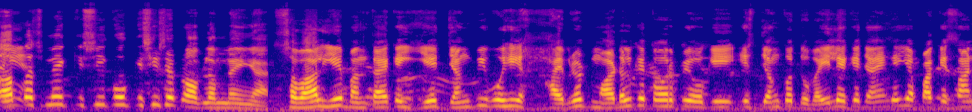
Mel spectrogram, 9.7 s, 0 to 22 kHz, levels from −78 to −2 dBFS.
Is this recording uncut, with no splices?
no; 1 cut; at 2.7 s

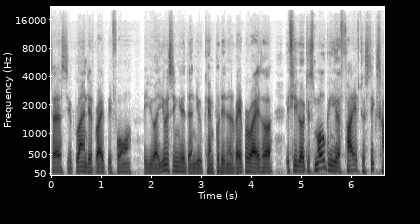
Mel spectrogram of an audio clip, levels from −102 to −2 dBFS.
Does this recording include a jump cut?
yes; 2 cuts; at 1.9 s, 4.7 s

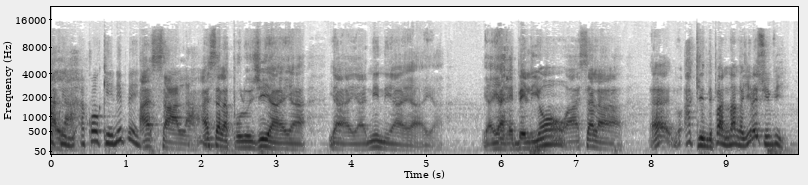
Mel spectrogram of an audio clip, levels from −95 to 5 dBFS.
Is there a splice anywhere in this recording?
no; 0 cuts

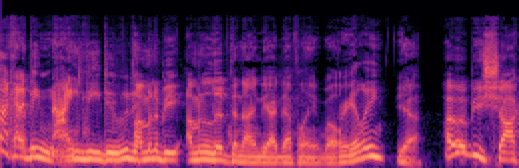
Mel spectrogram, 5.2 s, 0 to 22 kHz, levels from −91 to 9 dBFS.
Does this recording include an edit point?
yes; 2 cuts; at 3.4 s, 4.3 s

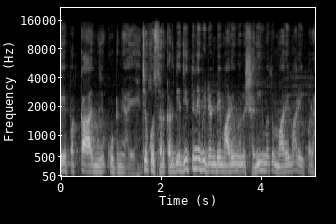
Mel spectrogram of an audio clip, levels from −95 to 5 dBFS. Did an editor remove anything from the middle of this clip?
yes; 1 cut; at 1.6 s

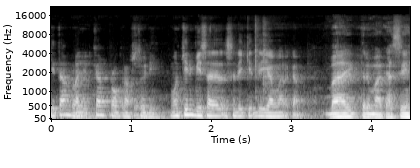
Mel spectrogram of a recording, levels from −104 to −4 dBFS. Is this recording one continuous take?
yes; 0 cuts

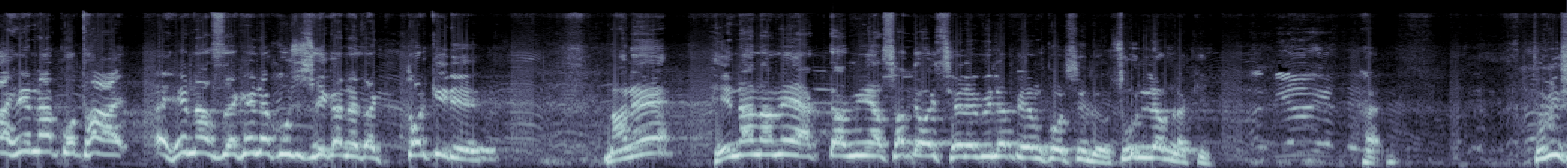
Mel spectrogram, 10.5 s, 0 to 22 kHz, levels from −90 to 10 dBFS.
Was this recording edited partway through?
no; 0 cuts

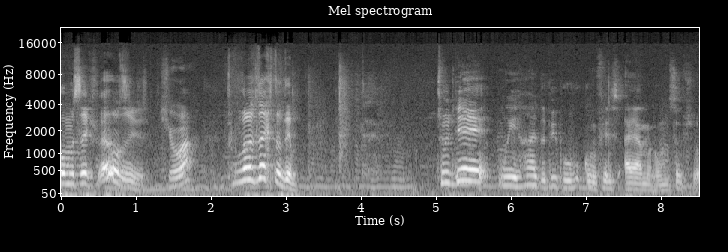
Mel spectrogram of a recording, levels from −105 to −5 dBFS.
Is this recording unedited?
yes; 0 cuts

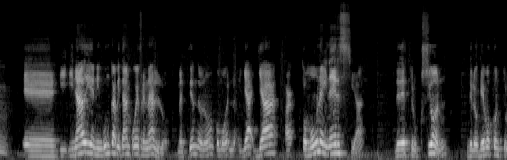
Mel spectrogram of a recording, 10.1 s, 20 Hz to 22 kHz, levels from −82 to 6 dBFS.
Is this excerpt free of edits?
yes; 0 cuts

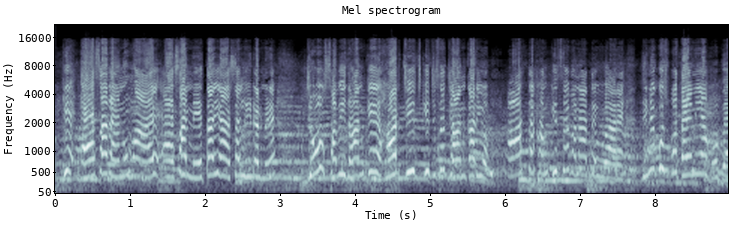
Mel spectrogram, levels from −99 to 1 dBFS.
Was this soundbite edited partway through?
no; 0 cuts

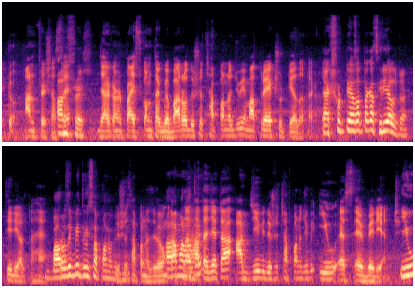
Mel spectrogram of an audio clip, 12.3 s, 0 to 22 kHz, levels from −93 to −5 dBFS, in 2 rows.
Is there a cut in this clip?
no; 0 cuts

